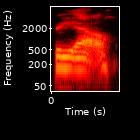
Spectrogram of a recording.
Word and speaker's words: Riel: I'm not gonna let me just let you pronounce your main character's name first. Or I would call him Real Brava. Riel.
